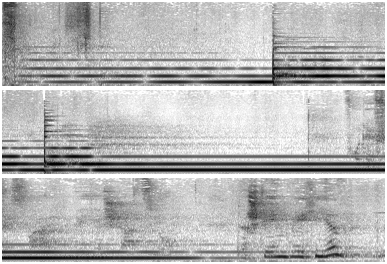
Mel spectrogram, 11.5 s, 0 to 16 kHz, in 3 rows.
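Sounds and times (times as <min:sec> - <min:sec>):
rustling: 0:00.0 - 0:05.0
gong struck to call monks to prayer: 0:00.0 - 0:11.4.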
